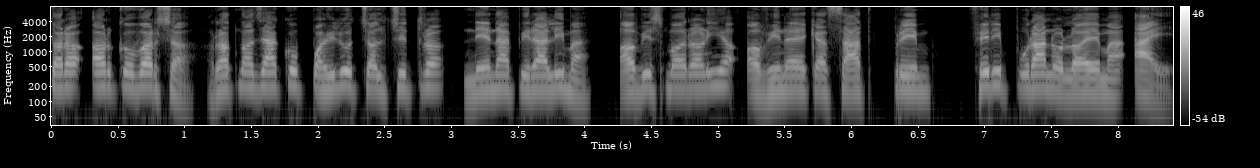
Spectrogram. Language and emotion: Nepali, neutral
